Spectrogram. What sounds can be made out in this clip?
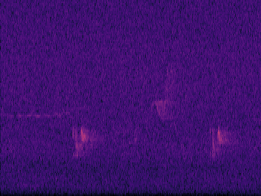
Wild Turkey song, warbler song, Western Tanager call, Pacific-slope Flycatcher call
